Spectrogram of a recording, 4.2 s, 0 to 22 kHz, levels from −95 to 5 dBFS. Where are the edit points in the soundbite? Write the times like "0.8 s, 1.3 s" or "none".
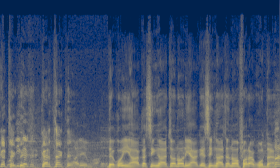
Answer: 1.4 s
